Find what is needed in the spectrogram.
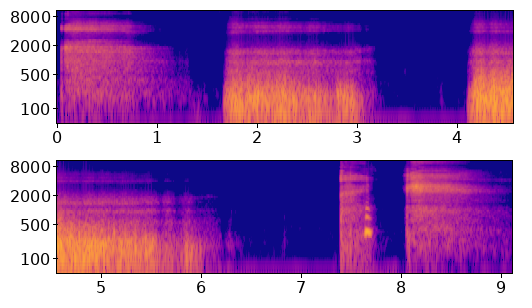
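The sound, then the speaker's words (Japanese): Soft breathy puffs of air blown gently into an ear, several drawn-out blows separated by silent pauses, the last two shorter and sharper. “さっきより、お耳ふうふうされるの、気持ちいいでしょ？”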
